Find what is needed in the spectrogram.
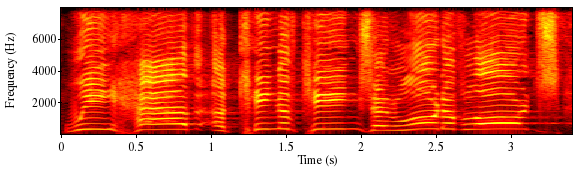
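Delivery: high, loud pulpit shout building in force; full-force preaching. Real, not acted. Preacher rousing a congregation to thankfulness, full-force preaching. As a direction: proclaim it at the top of your voice, stretching the key words.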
